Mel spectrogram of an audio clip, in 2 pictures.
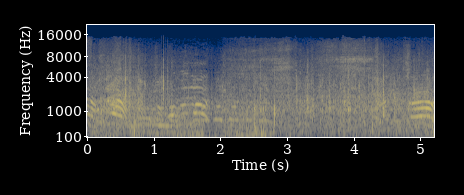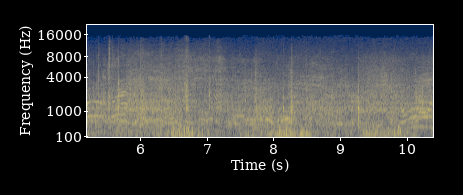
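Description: Skates scrape on the ice.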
